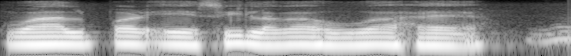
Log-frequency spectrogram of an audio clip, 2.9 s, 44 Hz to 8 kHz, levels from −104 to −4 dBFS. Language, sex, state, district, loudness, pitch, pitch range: Hindi, male, Haryana, Rohtak, -13 LUFS, 135 Hz, 130-135 Hz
